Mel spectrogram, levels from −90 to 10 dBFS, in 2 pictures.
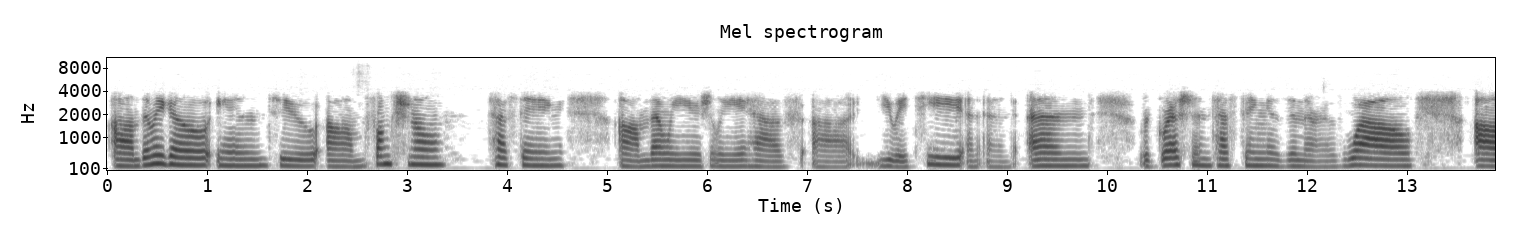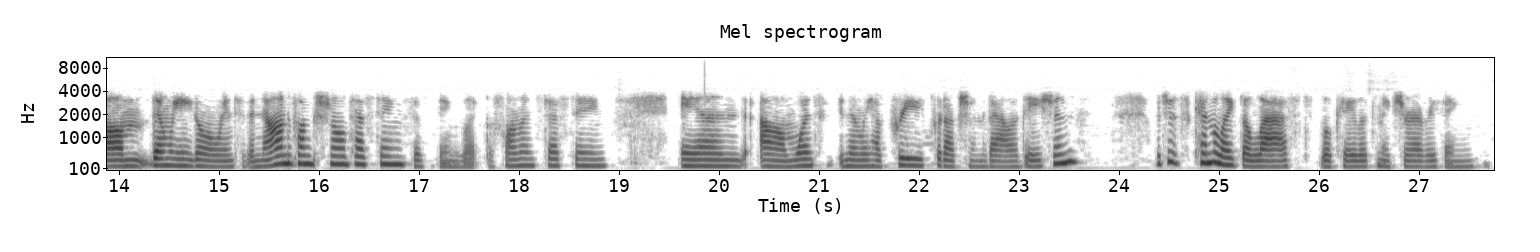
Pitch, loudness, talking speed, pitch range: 185 Hz, -22 LUFS, 125 wpm, 170-205 Hz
